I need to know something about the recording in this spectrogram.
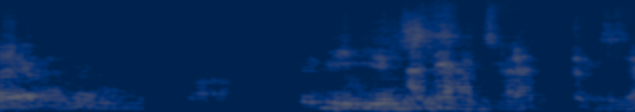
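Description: Indistinct conversation in a large meeting room: people talking quietly off-microphone in two short phrases with a brief pause between them.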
